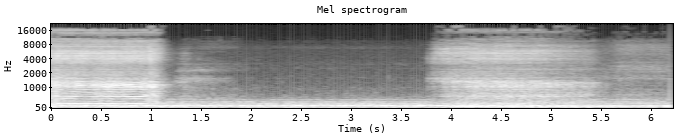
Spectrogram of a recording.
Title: FILMING MY DAD SNORING UP CLOSE (REQUESTED BY FANS) Enjoy !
